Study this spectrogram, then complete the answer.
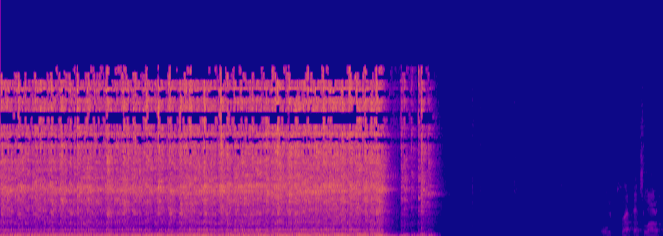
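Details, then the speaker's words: Subaru Sambar start, timing advanced slightly: loud, uneven, blubbery running for about eight seconds, then it dies; very rich, with raw fuel coming out the back of the carburetor, which is flooding. "uh yeah that's definitely just raw fuel so oh yeah I can see fuel coming out the back of the carburetor yep that's no good"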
